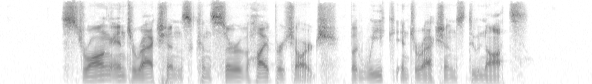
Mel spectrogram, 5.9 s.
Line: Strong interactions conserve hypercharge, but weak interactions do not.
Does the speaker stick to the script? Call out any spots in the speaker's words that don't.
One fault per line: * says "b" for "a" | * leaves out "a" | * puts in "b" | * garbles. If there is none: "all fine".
all fine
